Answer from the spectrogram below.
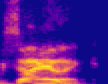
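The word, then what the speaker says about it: Zeilik: noted back again to mike zeileck zylic is the way he likes to pronounce his name yeah that that paper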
